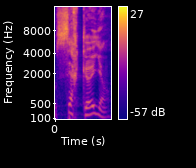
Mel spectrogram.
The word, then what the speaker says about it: cercueil: je le rappelle, s'écrit C-E-R-C-U-E-I-L, cercueil, d'accord, le cueil comme dans cueillette. En fait, on a interverti le U, on l'a mis avant le E pour former le son que.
